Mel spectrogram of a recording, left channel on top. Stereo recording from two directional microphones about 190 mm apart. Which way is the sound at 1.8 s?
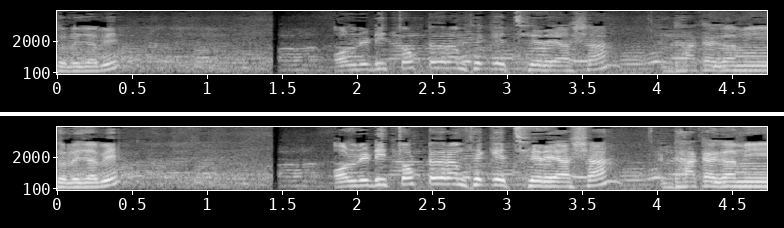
20° right (ahead or behind).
